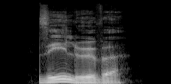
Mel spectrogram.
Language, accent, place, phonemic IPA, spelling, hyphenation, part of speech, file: German, Germany, Berlin, /ˈzeːˌløː.və/, Seelöwe, See‧lö‧we, noun, De-Seelöwe.ogg
- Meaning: sea lion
